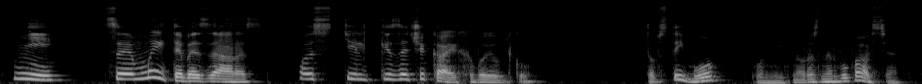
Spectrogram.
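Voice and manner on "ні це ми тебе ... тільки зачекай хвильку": glad, ringing joyful cry, high and unhurried. Narrator reads a character recognizing an approaching chime: joyful exclamation. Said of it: "радісно вигукнула".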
